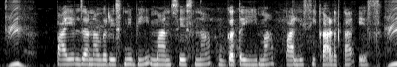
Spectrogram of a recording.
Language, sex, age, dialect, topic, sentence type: Marathi, female, 25-30, Northern Konkan, banking, statement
